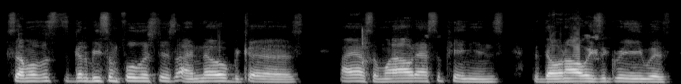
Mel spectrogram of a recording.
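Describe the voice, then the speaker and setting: A man co-hosting a podcast, chatting in a relaxed, rambling way. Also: mid-range voice, moderate pace. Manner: laid-back, rambling, laughs easily. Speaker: podcast co-host. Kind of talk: casual chat.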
